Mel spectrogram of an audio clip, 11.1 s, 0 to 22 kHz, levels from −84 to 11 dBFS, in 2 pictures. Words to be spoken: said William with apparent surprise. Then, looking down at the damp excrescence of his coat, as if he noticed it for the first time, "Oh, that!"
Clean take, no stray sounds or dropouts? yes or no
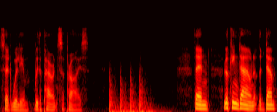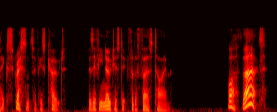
no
